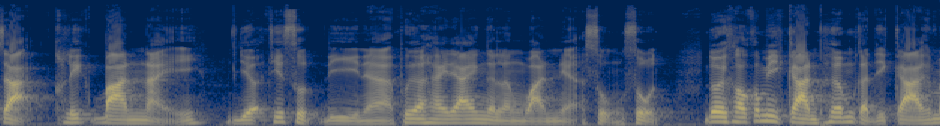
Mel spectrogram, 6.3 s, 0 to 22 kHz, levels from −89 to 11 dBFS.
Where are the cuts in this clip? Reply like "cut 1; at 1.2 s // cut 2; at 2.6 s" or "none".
none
